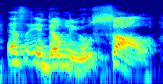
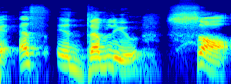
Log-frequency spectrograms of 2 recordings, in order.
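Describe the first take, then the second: First: साव with an "ow" glide; common mispronunciation. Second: सॉ as a pure "saw"; correct open vowel. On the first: Teacher quoting what is often heard, mispronounced "sao". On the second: Teacher correcting the common reading, said "saw". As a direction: say सॉ with open "aw", no glide. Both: Shown as a demonstration. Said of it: "लेकिन ऐसा नहीं बोल के".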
